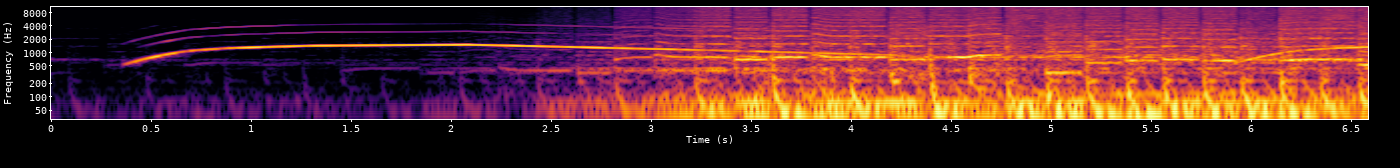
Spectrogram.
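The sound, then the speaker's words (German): A 'subscriber alarm' siren sound effect winds up sharply to a high wail, then slowly sinks in pitch as a dense, rough wash of noise swells underneath. Loud and steady, with no talking. “Subscriber alarm.”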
